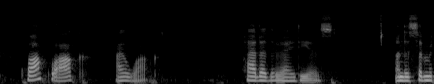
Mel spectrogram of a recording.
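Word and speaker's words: Kwakwaka'wakw: Chief Dan Kramer of the Nagmas tribe of the Kwakwakwa, Wakwa, pronounced Kwakwak, Iowak. Oh, that's how you pronounce it. Kwakwak, Iowak, had other ideas.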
